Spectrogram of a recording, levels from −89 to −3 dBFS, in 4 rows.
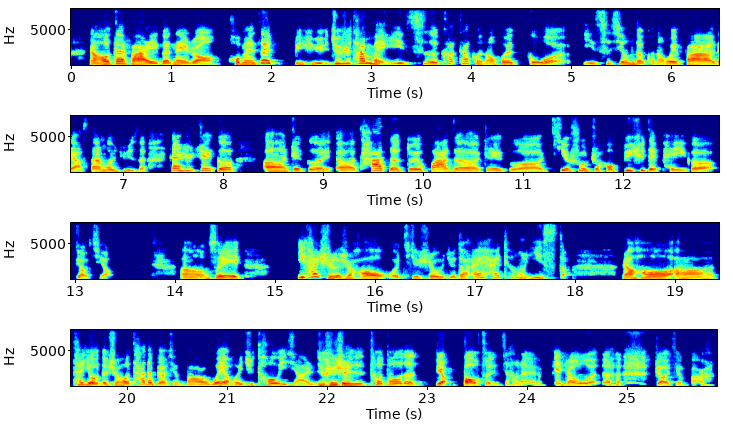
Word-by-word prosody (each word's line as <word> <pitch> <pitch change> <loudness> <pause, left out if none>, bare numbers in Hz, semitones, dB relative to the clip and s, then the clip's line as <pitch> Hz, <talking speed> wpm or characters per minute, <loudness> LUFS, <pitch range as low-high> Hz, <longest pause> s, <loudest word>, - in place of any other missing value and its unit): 然 170 0 +3
后 200 +1 +7
再 285 +6 +6
发 200 -8 +6
一 175 - +4
个 170 0 +2
内 180 -1 +1
容， 145 -2 +2
后 - - +1
面 220 0 +2
再 370 - +5 0.2
必 185 - -4
须 175 -2 -2
就 295 - +1
是 300 - +1
他 320 +3 +5
每 325 - +2
一 160 +1 -2
次 230 - -3
看 280 +4 -5
他 295 - 0
可 300 - -4
能 160 +1 -2
会 225 +3 0
跟 235 - 0
我 - - +1 0.2
一 175 +1 -5
次 185 +7 -9
性 235 -3 -1
地 170 -2 +1
可 175 - -9
能 155 +1 -5
会 185 0 +3
发 185 -1 +5
2-3 215 +5 -1
个 225 -4 0
句 185 -4 -7
子， - - -7 0.2
但 300 -1 +3
是 285 - -3
这 285 +1 -2
个 250 -3 +2 0.3
呃， 195 -1 +4
这 250 +5 +1
个， 220 -3 -1 0.2
呃， 175 0 +1
他 285 +10 +3
的 250 - 0
对 230 +3 +1
话 230 0 +2
的 165 -4 -1
这 175 +1 -4
个 150 -2 -2
结 175 +3 -3
束 260 +7 -3
之 245 - -3
后， 255 -1 -1
必 295 - +1
须 300 +4 -2
得 - - 0
配 - - -5
一 135 - -4
个 130 -1 -1
表 - - -1
情。 - - -10 0.8
嗯， 170 0 0
所 235 +5 +2
以 245 -4 +3 0.5
一 320 - +3
开 405 +5 +2
始 255 - -1
的 180 - +1
时 205 +2 -1
候， 205 -1 +3
我 175 - -2
其 175 +6 -8
实 230 +1 -3
我 205 - -1
觉 180 - -6
得： 225 - -2
哎， 245 +5 -2
还 280 0 -4
挺 285 +1 -13
有 260 - -5
意 255 +9 -5
思 250 0 -14
的。 - - -7 0.5
然 180 +1 +4
后， 230 0 +4
啊， 185 0 0
他 265 - 0
有 245 - +6
的 185 - -1
时 210 - -3
候 215 +1 +2
他 250 +5 -3
的 275 - +2
表 - - -1
情 175 -3 -11
包 175 - -3
儿 165 0 +1
我 180 +3 +3
也 - - +4
会 185 - -3
去 200 +3 -8
偷 235 +5 +2
一 200 - -3
下， 150 -2 -5
就 195 +6 -2
是 215 -3 +4
偷 245 +4 -2
偷 240 0 +1
地 215 -4 0 0.2
保 220 - +4
保 185 - +6
存 175 -1 -8
下 245 +1 -10
来， 180 -1 -7
变 235 -3 -3
成 210 +1 -1
我 - - 0
的 200 +3 -5 0.4
表 - - +1
情 180 -3 -11
包 - - -8
儿。 185 - -6
205 Hz, 290 characters per minute, -22 LUFS, 180-245 Hz, 0.8 s, 后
